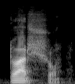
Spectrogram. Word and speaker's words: tovarășul: De fapt, cuvântul tovarășul se pronunța în realitate toarșu, iar prescurtarea tov, T-O-V, punct, devenise articulată, tovul și tova.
